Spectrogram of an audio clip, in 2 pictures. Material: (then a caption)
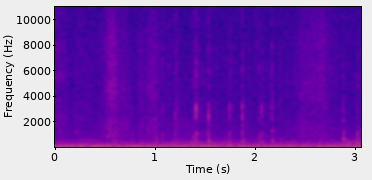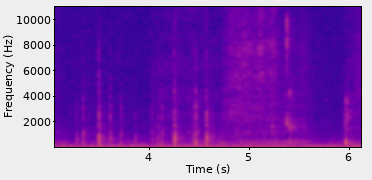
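Cardboard. A small rectangular Tazo tea box made of printed cardboard, hollow and likely holding tea bags, is held in one hand and tapped and scratched with fingertips and nails. Short, dry clicks and taps stand out over a soft, steady scratching rustle. A low hum runs underneath throughout.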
